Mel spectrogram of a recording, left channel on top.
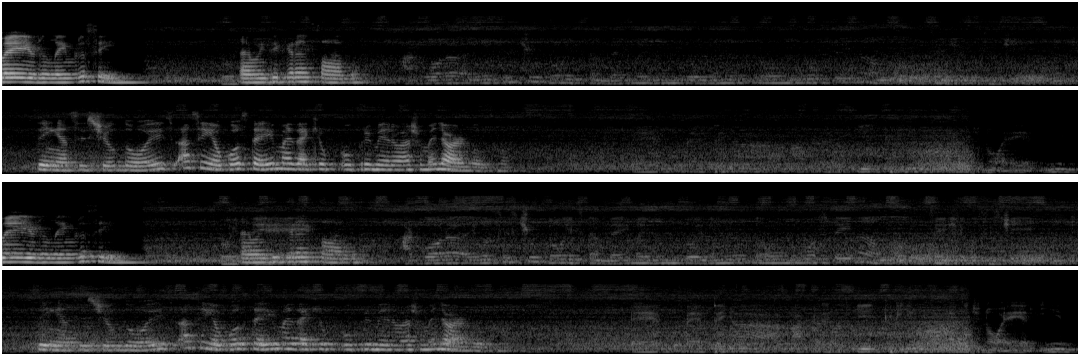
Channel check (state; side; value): normal; both; correlation 0.45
